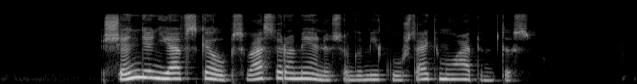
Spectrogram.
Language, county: Lithuanian, Vilnius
